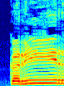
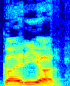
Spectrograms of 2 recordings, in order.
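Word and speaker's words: career: इसे अब करीर नहीं पढ़ेंगे। करियर engineer चीयर dear.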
